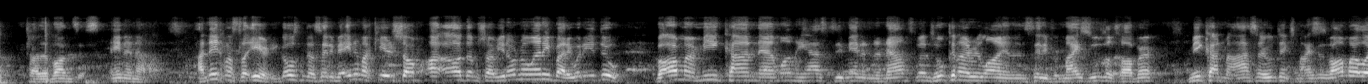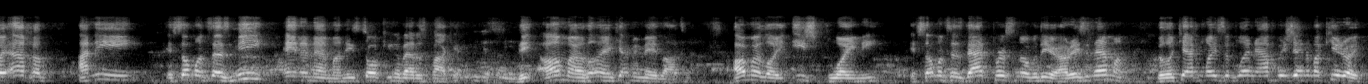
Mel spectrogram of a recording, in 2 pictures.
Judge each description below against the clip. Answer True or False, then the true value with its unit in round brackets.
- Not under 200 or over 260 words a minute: True (205 wpm)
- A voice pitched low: False (180 Hz)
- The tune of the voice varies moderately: True (4.9 semitones)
